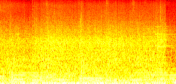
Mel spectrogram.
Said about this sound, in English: It's actually raining and it's cold. Can you hear it?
